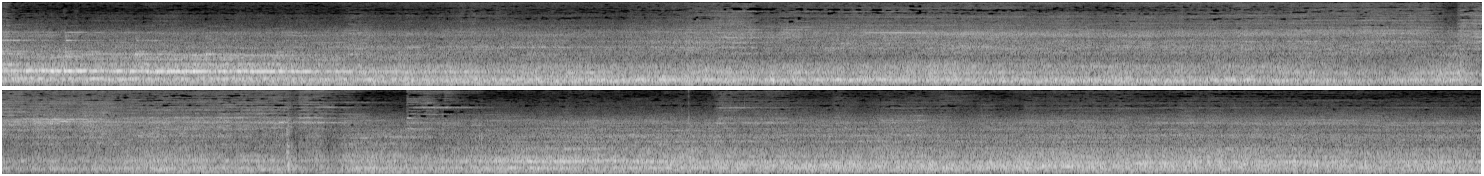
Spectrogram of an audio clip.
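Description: A CSX freight train passing close by. The diesel locomotive goes by in the first couple of seconds, then there is a steady rolling noise of intermodal container cars.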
